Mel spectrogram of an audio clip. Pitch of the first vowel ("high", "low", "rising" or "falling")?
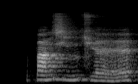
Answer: rising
